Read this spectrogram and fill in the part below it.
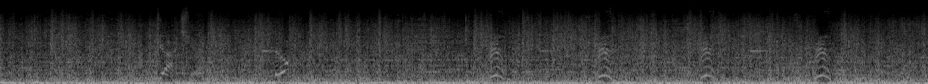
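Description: Game attack effects blast and crackle without a break.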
